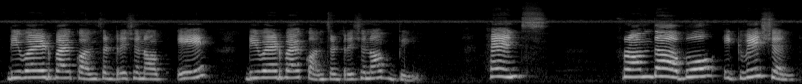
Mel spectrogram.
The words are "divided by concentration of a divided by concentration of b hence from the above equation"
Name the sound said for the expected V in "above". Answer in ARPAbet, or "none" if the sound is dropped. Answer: none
